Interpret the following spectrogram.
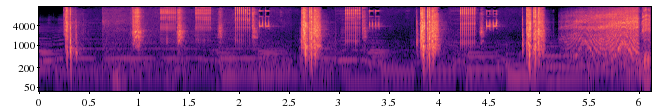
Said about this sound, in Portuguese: E também, lógico, tinha a ver com algum episódio lá de Black Mirror, que era uma câmera fotográfica dando zoom e tirando foto.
